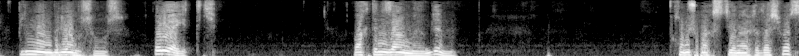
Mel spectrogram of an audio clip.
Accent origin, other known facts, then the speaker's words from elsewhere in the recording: Ankara, Turkey; born there; Memleketim Konya. Anam babam Konya'da doğmuş. Ankara'ya gelmiş. Allah benim Ankara'da doğmamı nasip etmiş. 3-2-1964 Ankara doğumluyum.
